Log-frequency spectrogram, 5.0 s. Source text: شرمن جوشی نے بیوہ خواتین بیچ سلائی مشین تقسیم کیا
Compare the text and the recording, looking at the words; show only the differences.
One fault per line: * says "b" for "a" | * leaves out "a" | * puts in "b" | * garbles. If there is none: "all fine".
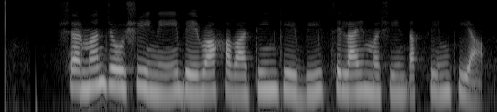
* puts in "کے"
